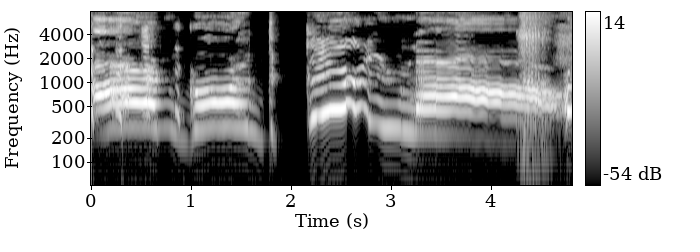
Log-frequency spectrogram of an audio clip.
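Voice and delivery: very slow, drawn-out slow-motion giant voice. Retelling a movie scene, acting out the giant's line: slow-motion giant voice. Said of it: "really slowly like".

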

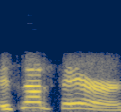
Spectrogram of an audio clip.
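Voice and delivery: shouting. Leading a call-and-response exercise, the other echoing each line: yelling. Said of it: "I want you yelling".

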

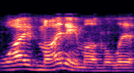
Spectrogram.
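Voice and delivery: normal talking voice

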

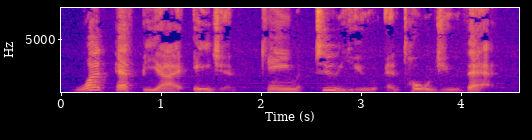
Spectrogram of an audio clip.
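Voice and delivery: stern, severe tone. A prosecutor questions a witness about an FBI agent, in a stern voice. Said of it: "In a stern voice".

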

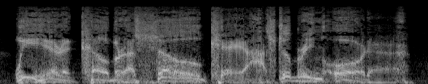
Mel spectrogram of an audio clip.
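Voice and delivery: cartoonish villain voice. Joking that the government is Cobra, doing a Cobra Commander impression. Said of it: "I like his Cobra Commander impression".

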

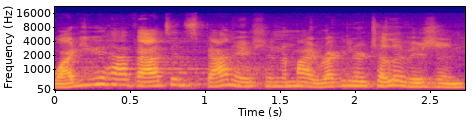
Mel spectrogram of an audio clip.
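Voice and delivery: ordinary talk

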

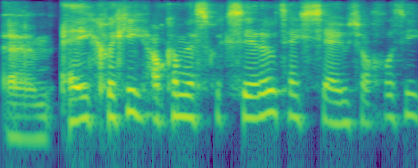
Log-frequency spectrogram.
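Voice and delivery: put-on very high, young Liverpool Scouse kid voice. Recalling an old TV cereal advert, quoting its kid, Scouse kid from Nesquik advert. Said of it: "there was a Scouse kid on it".

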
